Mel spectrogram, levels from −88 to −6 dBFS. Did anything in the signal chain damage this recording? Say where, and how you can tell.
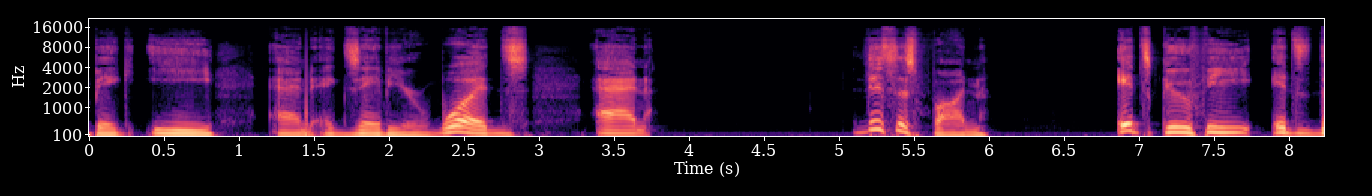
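Yes. A single loud pop sits at 1.45 to 1.48 s, a sharp transient peaking a few dB above the speech, which continues underneath unbroken. This points to a voltage step, likely in the analogue wiring from a plug, switch or static discharge, added to the signal.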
